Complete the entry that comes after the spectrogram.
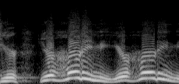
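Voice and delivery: high-pitched, hurt, pained crying out. Retelling a man crying out as he gets burned, retelling a pained cry. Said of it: "He starts crying out".

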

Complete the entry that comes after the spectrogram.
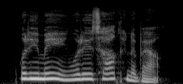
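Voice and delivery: very high, sugary, fake-sweet innocent voice. Retelling how a woman in trouble answered his FaceTime call, imitating her put-on sweet voice. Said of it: "she tries to do that sweet voice".

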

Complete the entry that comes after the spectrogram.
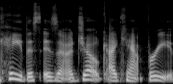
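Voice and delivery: plain

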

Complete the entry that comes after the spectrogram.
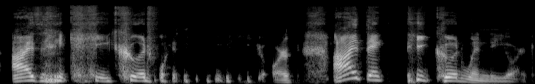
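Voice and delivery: slow words through held-back, laugh-laced laughter. Saying something you can hardly say without laughing, laughing while speaking. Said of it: "Can't hardly say it without laughing".

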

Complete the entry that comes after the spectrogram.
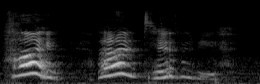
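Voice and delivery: high, very loud, energetic co-host voice. Showing that listeners couldn't tell both voices apart, do a really good Tiffany impression. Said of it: "that's your really good impression of me".

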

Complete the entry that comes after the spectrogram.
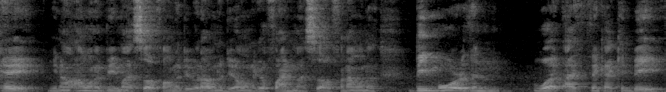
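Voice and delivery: normal talking voice

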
